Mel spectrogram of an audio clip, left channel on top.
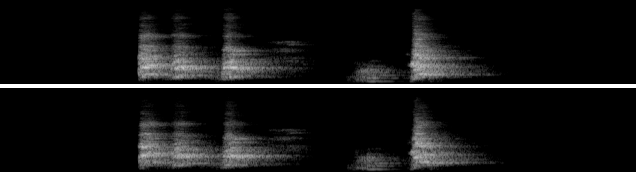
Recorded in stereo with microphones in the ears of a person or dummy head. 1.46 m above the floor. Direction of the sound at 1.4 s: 30° left (ahead or behind).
